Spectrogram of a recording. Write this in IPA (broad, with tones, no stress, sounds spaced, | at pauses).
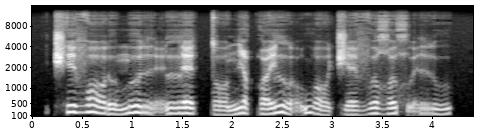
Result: t͡ʃʰ ɪ˦˥ v ɔː˥˩ ɾ ʊː˨ m ʊː˥˧ r ɛ̰˨˥ lː ɛ˦˥ tː ɔ˨˩˦ n i˥˩ qʷ e˨˥ lː ɔ̰˨˥ w ɔ˨˩˦ t͡ʃ ɛ˨ v ʊ˥˧ ʁʷ ɪ˦˥ χʷ ɛ̰˨˥ r u˦˥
